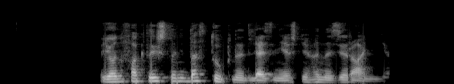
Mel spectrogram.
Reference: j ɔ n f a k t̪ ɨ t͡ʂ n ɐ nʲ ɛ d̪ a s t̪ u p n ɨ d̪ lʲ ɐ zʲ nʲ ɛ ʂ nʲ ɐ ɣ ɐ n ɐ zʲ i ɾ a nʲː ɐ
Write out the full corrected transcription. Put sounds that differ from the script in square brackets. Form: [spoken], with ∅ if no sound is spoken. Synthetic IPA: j ɔ n f a k t̪ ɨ t͡ʂ n ɐ nʲ ɛ d̪ a s t̪ u p n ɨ d̪ lʲ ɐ zʲ nʲ ɛ ʂ nʲ ɐ ɣ ɐ n ɐ zʲ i ɾ a nʲː ɐ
